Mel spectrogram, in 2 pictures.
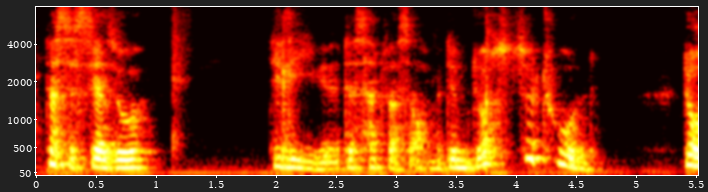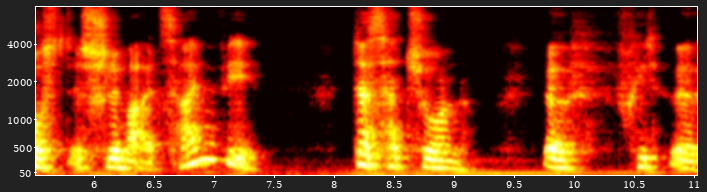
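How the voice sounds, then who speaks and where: An older man with a Low German accent, reading comic poems aloud in a slow, measured way. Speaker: reader. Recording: roomy echo.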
